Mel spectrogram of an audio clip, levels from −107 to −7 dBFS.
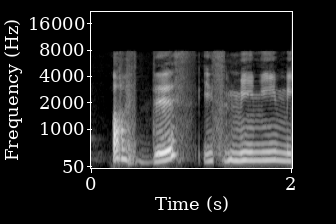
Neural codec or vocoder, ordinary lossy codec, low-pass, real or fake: codec, 16 kHz, 4 kbps, FreqCodec, larger model; none; none; fake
